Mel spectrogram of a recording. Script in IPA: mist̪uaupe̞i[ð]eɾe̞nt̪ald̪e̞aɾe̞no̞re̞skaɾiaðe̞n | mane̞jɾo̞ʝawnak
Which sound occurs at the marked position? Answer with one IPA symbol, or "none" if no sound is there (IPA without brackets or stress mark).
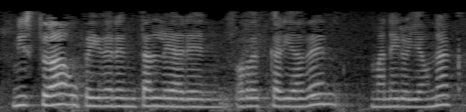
ð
